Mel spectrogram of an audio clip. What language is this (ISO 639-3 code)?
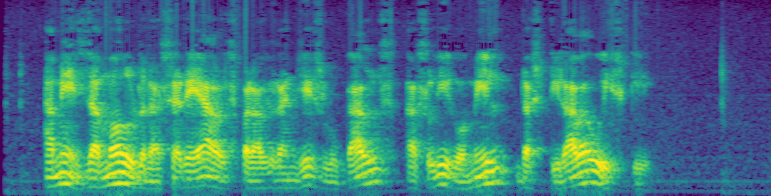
cat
